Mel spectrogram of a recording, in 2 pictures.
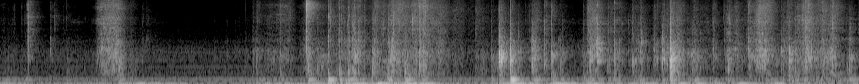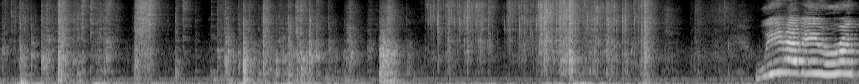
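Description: Hockey card packaging being torn open by hand: the box and its foil packs ripped and the wrappers crinkling in irregular rasps, starting about three seconds in after a short quiet spell.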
